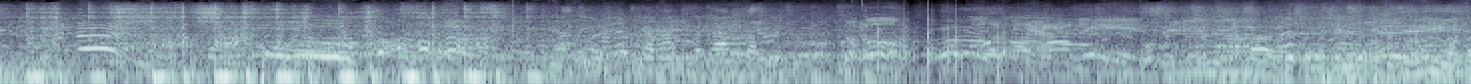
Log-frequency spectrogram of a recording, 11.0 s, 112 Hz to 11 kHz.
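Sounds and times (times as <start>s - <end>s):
background music: 0.0s - 11.0s
people talking: 3.0s - 11.0s.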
